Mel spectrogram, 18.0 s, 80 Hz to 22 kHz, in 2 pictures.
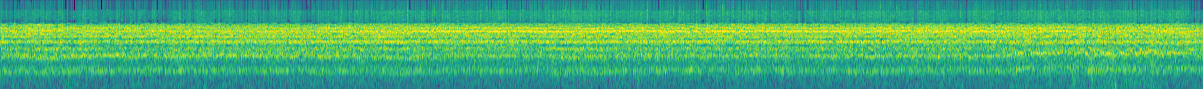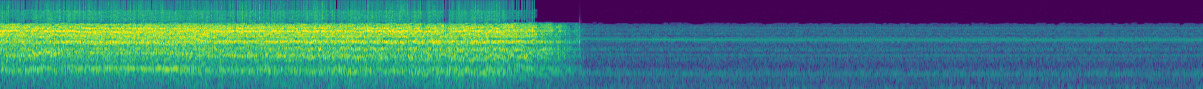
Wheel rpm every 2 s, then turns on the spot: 230, 230, 230, 230, 260, 240, 100, 0, 0.
none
